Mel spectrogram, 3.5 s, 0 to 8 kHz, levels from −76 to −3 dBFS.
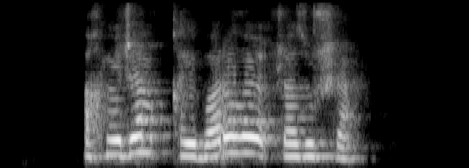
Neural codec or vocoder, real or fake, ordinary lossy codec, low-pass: none; real; AAC, 32 kbps; 7.2 kHz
